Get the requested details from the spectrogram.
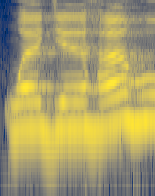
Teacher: Kemudian ada hukum qalqalah sughra karena ada huruf qalqalah yaitu jim yang sukunnya asli dan berada di tengah bacaan. Cara bacanya dipantulkan dengan pantulan yang kecil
